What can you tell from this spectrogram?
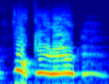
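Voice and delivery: very high, very loud cry half laughing; mock anguished fury. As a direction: howl it in hammed-up grief. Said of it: "And Grievous is like".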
